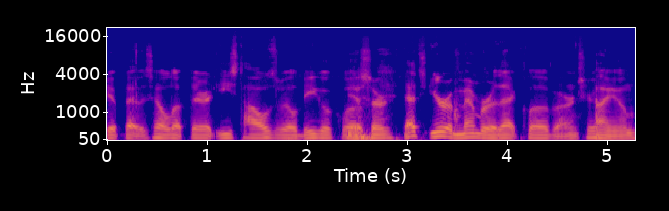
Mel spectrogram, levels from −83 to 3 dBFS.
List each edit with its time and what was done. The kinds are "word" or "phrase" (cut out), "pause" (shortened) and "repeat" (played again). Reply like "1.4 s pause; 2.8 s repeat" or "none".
none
